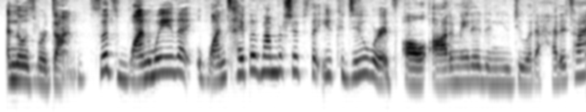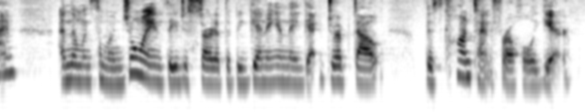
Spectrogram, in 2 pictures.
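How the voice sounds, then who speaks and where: A woman's voice: medium pitch, brisk. A woman hosting a casual live video, chatting directly to viewers, with a slight cough. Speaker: livestream host.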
